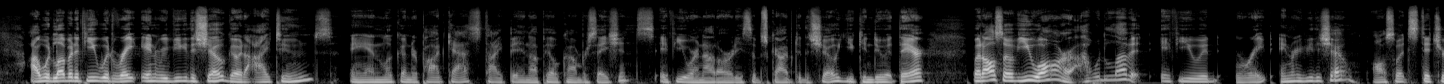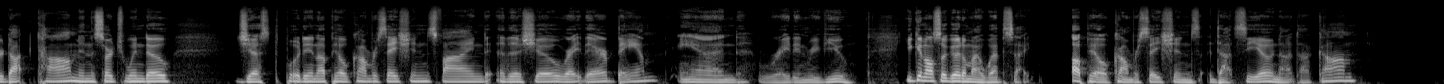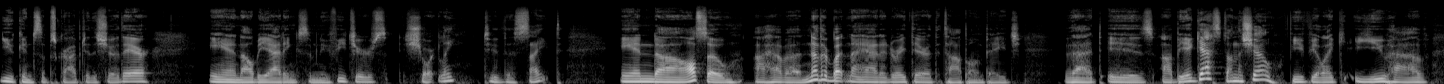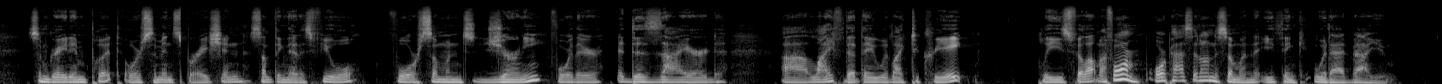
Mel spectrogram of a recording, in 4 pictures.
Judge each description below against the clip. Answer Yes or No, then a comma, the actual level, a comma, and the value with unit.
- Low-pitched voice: Yes, low, 115 Hz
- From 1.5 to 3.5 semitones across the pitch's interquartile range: No, average, 4.8 semitones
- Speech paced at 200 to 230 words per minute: No, average, 185 wpm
